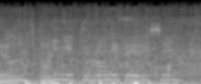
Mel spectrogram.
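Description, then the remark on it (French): Clear water flowing in a small river a few meters away babbles steadily in the background, beside a stone school at the foot of a huge sandstone rock in the ancient city of Mieza, while a deep male voice talks over it, the water softer than the voice throughout. “dans une école de pierre claire, aux colonnes sculptées, l'écho d'une voix grave accompagne le chant de l'eau claire qui coule dans la petite rivière située à quelques mètres.”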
